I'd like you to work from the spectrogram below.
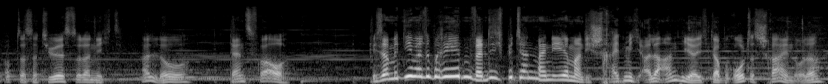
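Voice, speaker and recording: A man hosting a let's play, talking casually as he explores the game. His delivery is chatty and joking, with a lively, animated pitch. Faint game music plays behind him. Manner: chatty and joking, thinking out loud. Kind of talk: casual gameplay commentary.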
